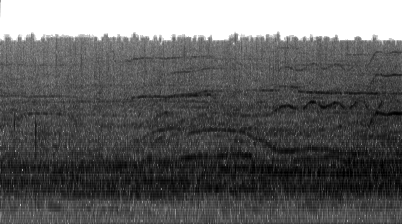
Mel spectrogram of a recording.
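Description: A crowd cheering and shouting, with high whoops, during a break in the music; the cheering grows slowly louder.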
